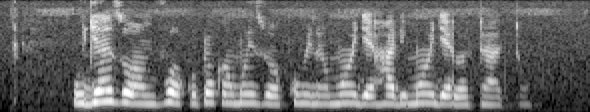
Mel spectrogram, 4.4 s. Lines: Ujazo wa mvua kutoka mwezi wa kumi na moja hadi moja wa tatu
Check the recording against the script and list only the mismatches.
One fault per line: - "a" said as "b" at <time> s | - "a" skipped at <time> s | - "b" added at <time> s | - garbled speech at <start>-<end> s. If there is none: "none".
none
